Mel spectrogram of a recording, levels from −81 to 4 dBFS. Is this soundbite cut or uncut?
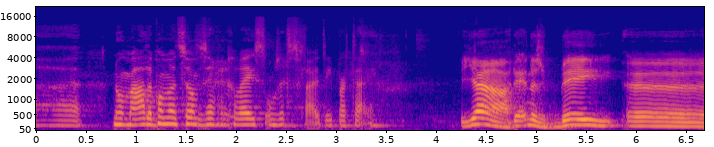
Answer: cut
